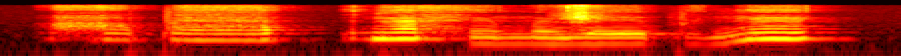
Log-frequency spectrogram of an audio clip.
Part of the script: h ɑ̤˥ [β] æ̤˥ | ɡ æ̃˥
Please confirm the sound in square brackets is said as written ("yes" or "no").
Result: no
